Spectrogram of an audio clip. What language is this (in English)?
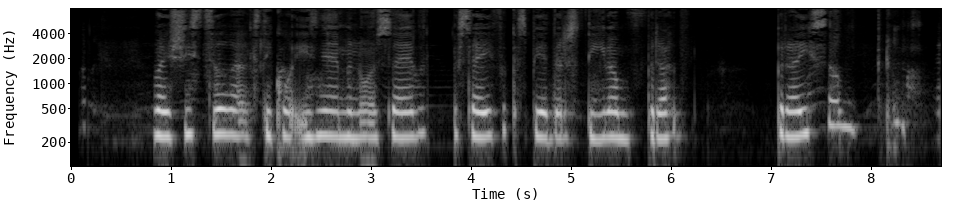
Latvian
